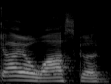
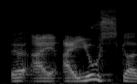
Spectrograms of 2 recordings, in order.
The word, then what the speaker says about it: ayahuasca: I feel like ayahuasca does sound like a psychedelic. If it was Ayuska, that sounds like a Ayahuasca is actually how you say it?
